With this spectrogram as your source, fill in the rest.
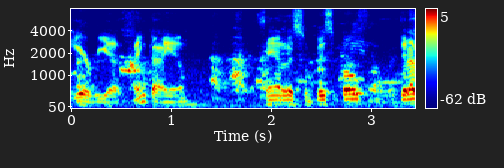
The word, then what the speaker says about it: San Luis Obispo: San Luis Obispo. Did I say it right, Jaquetta? Hey, Jaquetta, did I say it right? San Los. Oh, San Luis Obispo.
